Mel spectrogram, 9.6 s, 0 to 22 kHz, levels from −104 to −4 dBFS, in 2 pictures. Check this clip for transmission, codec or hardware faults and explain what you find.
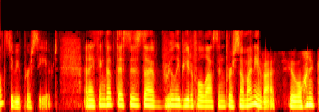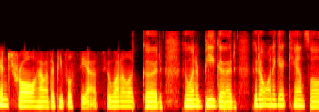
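Three faults are present in this speech clip.

The whole clip has a rough, grainy texture. Noise sits between the harmonics, and the top band is thin. This is likely low-delay AAC compression, such as AAC-ELD. Its short frames resolve pitch poorly, and the damage fits a bitrate near 32 kbps.

From 3.87 to 6.77 s, after "lesson for so many", the sound turns dull and boxy. Nothing remains above 3.8 kHz. A faint new noise floor sits well below the speech. The level barely changes and there is no gap. It clears again before "good who want to". The input was probably switched to a poorer device and then back.

At 8.15 to 8.20 s, just after "who want to be", a brief smeared, noisy patch appears. This is AAC frame loss with concealment. About 30 ms of audio went missing, which fits a single frame. The decoder filled the hole by reusing the last good spectrum.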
